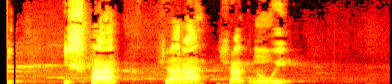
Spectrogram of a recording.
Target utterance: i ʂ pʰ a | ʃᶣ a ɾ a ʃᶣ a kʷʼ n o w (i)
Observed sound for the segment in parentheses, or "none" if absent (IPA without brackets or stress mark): i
